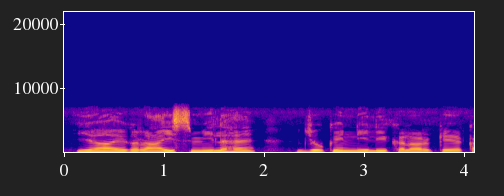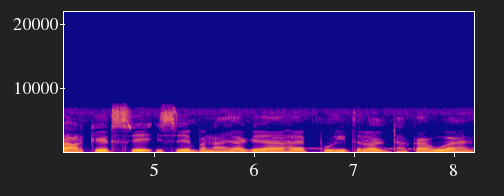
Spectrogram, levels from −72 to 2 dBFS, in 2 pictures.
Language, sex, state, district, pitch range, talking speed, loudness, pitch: Hindi, male, Jharkhand, Deoghar, 130-140 Hz, 155 wpm, -14 LUFS, 135 Hz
